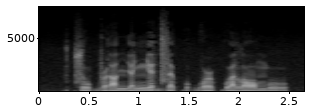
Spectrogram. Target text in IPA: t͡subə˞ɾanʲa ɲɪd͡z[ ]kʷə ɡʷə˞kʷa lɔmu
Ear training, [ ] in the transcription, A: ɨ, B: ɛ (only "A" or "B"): B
